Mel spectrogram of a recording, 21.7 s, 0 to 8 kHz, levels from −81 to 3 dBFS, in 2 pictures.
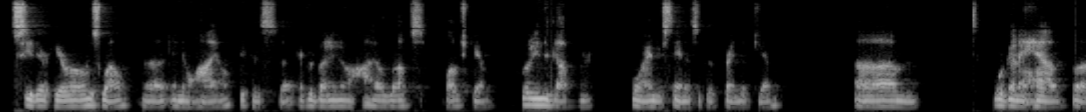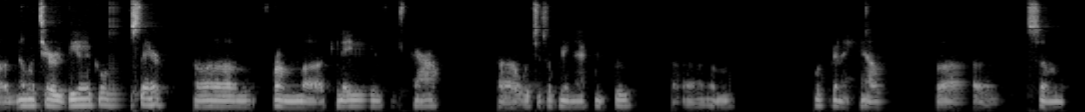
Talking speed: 155 wpm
